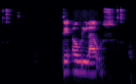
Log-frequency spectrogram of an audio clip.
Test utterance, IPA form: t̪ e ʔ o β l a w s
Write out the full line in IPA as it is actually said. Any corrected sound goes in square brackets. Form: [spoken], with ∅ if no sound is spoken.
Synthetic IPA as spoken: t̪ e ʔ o [w] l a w s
